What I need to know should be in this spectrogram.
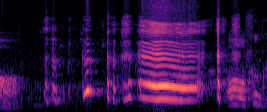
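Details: Baby being burped after feeding: short fussy whimpers rising into one sustained high-pitched cry, then settling into brief whines; infant crying.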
